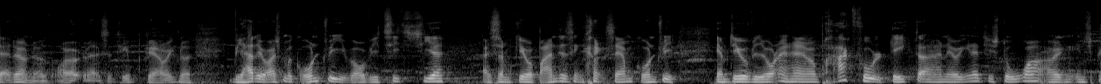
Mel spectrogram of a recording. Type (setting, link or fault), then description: setting, live audience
